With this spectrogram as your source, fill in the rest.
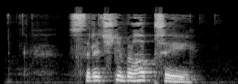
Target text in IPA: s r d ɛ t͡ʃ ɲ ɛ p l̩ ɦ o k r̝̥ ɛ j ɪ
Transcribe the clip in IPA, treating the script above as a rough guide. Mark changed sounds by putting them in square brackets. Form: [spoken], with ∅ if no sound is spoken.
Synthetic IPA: s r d ɛ t͡ʃ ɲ ɛ [b] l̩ ɦ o [p] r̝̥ ɛ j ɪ

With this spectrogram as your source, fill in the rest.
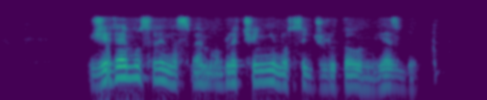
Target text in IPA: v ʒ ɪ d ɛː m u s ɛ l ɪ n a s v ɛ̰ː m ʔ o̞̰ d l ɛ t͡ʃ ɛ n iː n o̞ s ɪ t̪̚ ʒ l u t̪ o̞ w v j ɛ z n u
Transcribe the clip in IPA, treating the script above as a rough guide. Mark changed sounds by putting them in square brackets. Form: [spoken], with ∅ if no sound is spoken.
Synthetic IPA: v ʒ ɪ d ɛː m u s ɛ l ɪ n a s v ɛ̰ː m ʔ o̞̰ [b] l ɛ t͡ʃ ɛ [ɲ] iː n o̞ s ɪ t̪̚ ʒ l u t̪ o̞ w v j ɛ z [d] u

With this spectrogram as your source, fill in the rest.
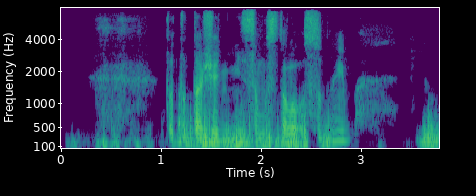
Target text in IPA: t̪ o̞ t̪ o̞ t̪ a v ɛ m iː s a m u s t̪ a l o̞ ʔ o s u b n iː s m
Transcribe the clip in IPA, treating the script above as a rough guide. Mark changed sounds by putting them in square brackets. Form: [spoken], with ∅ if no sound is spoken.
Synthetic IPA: t̪ o̞ t̪ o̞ t̪ a [ʒ] ɛ [ɲ] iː s [ɛ] m u s t̪ a l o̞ ʔ o s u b n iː [∅] m

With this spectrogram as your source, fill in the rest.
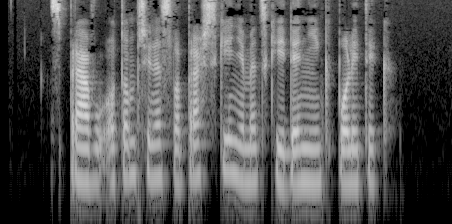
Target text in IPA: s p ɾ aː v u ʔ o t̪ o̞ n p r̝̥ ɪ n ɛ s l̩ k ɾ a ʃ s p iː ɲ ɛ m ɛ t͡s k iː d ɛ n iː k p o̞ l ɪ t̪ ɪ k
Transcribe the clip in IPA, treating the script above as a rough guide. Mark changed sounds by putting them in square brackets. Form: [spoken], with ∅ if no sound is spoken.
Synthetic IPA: s p ɾ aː v u ʔ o t̪ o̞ [m] p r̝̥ ɪ n ɛ s l̩ [p] ɾ a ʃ s [k] iː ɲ ɛ m ɛ t͡s k iː d ɛ [ɲ] iː k p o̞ l ɪ t̪ ɪ k

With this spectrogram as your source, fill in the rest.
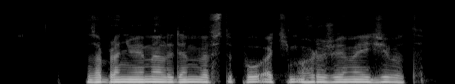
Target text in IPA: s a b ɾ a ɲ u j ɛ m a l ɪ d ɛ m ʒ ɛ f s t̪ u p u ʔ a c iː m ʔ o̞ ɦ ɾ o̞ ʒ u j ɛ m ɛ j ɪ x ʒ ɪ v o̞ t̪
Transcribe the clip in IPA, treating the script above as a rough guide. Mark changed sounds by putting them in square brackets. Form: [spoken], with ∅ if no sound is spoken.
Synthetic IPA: [z] a b ɾ a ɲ u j ɛ m [ɛ] l ɪ d ɛ m [v] ɛ f s t̪ u p u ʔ a c iː m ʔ o̞ ɦ ɾ o̞ ʒ u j ɛ m ɛ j ɪ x ʒ ɪ v o̞ t̪

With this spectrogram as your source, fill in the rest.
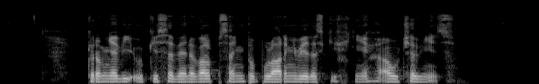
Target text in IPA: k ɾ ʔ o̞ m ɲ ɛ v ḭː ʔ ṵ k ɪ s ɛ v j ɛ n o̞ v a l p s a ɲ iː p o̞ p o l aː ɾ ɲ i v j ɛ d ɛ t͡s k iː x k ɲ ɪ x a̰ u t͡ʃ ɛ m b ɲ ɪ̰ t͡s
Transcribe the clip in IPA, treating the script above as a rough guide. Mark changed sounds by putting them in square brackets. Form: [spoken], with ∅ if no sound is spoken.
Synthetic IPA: k ɾ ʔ o̞ m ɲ ɛ v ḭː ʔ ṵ k ɪ s ɛ v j ɛ n o̞ v a l p s a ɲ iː p o̞ p [u] l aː ɾ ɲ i v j ɛ d ɛ t͡s k iː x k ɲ ɪ x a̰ u t͡ʃ ɛ [∅] b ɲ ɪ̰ t͡s

